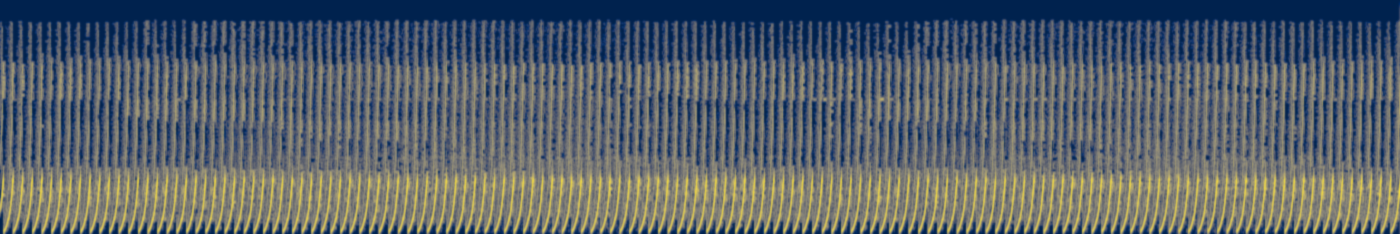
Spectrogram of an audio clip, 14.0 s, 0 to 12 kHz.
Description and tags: cartoon-like siren recreated on a Roland System100 vintage modular synth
